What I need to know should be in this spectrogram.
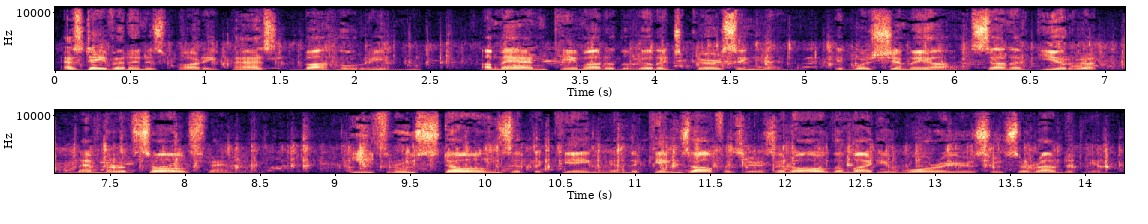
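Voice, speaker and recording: A man's voice: fairly low pitch, lively intonation, normal speed, noisy background. A man narrating a dramatized Bible story from a script.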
